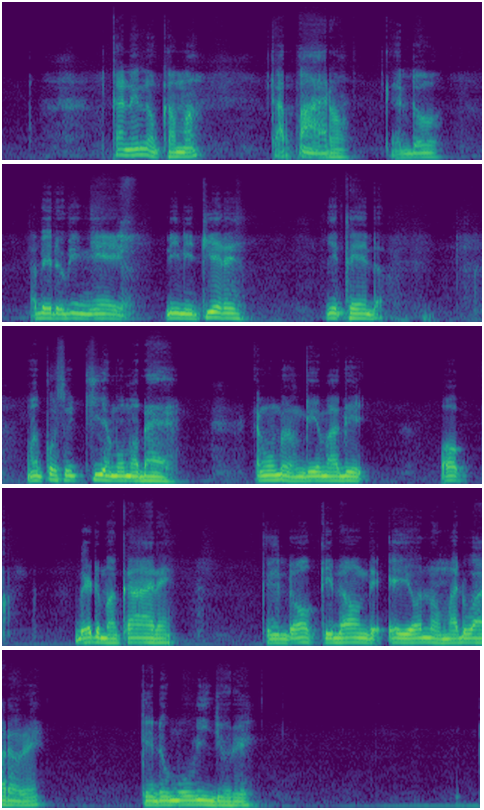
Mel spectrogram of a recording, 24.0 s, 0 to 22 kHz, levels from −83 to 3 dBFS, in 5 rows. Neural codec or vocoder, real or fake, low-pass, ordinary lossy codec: codec, 44.1 kHz, 2.6 kbps, DAC; fake; 19.8 kHz; none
